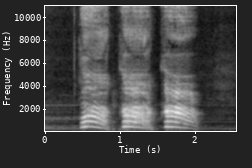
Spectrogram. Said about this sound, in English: Is that the bird we're looking for? No, that's that's my eagle. Her name's Joan.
